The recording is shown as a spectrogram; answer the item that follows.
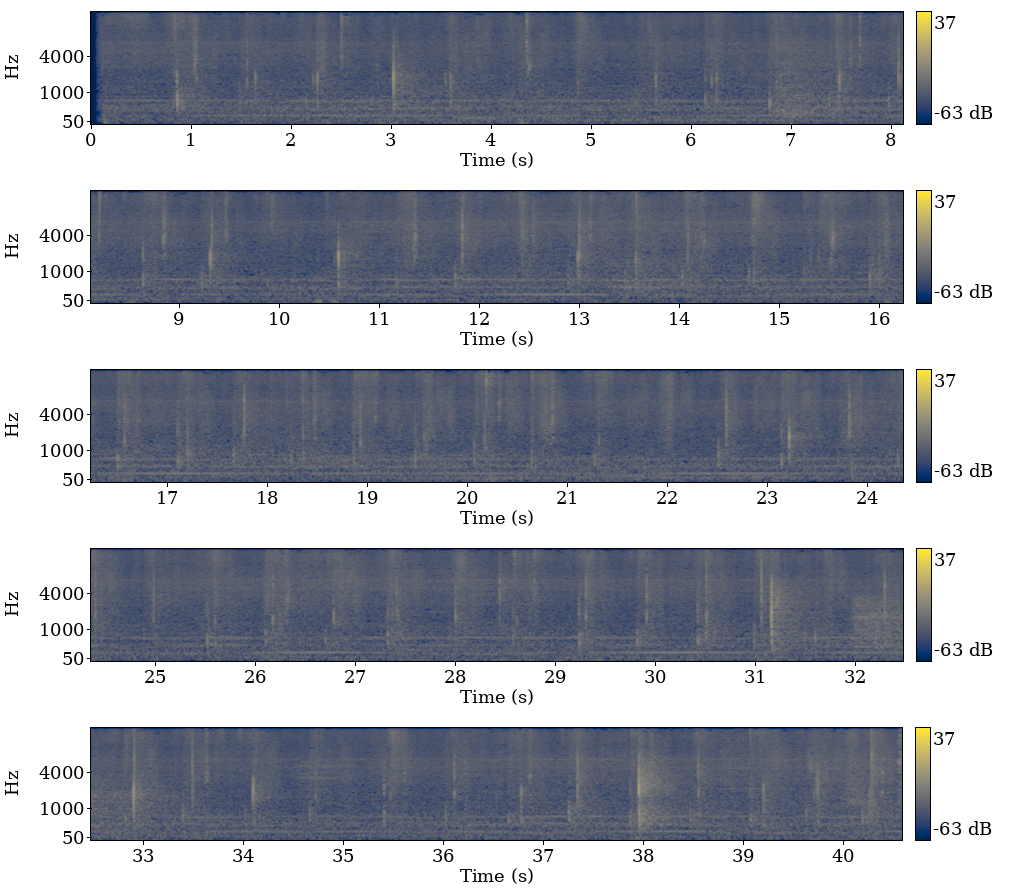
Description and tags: Walking in a museum, concrete floor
